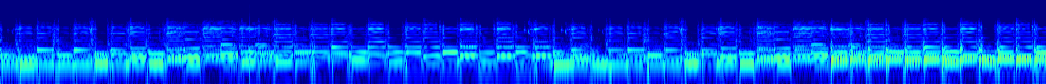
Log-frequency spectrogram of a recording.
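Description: Rock music led by a distorted electric guitar playing a fast, evenly picked riff of repeated notes, a little louder from about eight seconds in.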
